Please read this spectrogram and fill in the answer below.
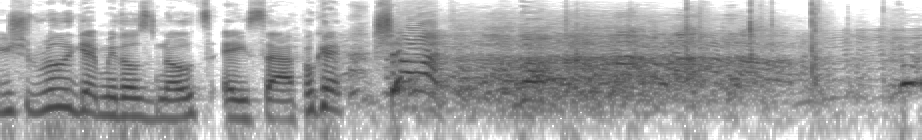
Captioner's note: laughter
